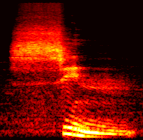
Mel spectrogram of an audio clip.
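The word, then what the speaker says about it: שׁ: Bien, entonces, con el puntito a la derecha se va a pronunciar shin. Y con el puntito a la izquierda se va a pronunciar sin, como nuestra S, igual que la samej.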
